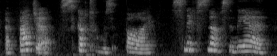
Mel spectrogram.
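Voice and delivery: ordinary delivery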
